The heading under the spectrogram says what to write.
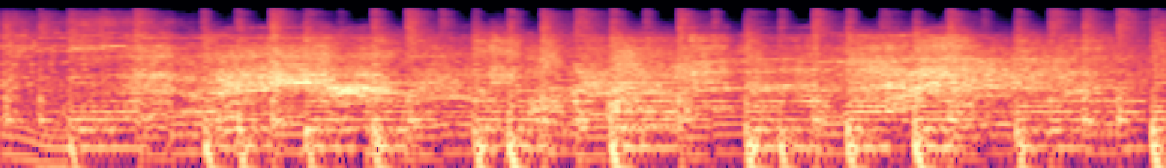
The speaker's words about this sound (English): Monster trucks. The biggest, meanest, and most powerful pickup trucks you'll ever see. I'm in St. Louis, Missouri, home to Bigfoot. It's the tallest, longest, and the heaviest pickup truck in the world.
